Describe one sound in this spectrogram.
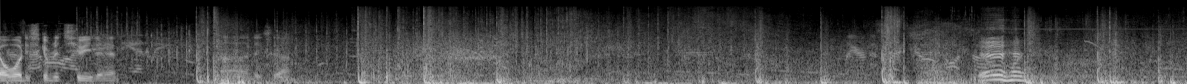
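Gunfire crackles in short bursts.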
